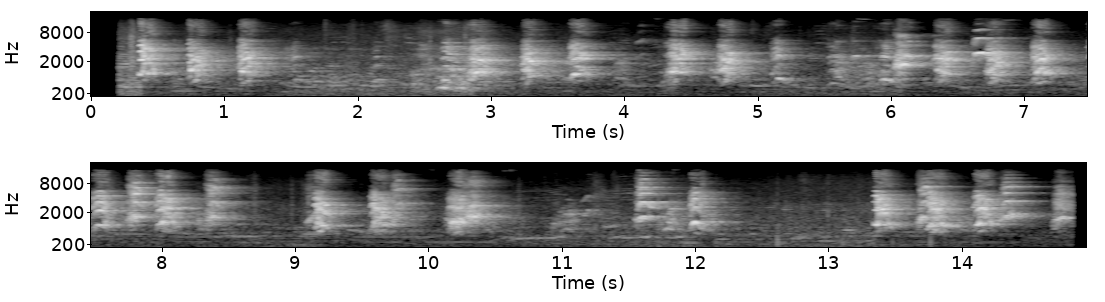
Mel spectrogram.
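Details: Cavalier King Charles Spaniel yapping: a long run of rapid, high, sharp barks, several every second for fifteen seconds, irregularly spaced, over a steady background murmur.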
